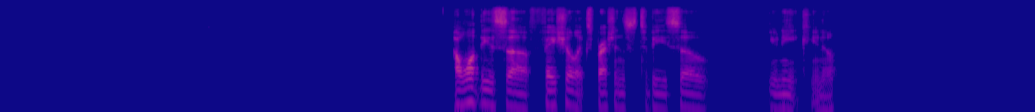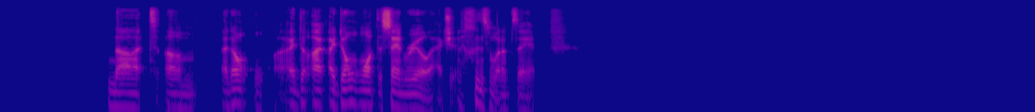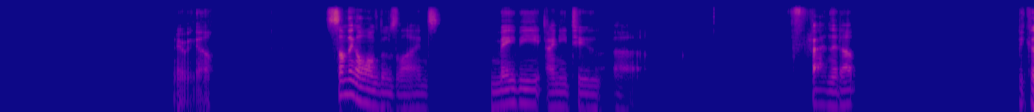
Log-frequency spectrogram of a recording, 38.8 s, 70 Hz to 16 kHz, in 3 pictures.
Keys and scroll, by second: 30.5 v.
